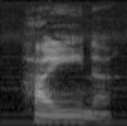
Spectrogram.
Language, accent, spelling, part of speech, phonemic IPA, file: English, US, hyena, noun, /haɪˈiːnə/, En-us-hyena.ogg
- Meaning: Any of the medium-sized to large feliform carnivores of the family Hyaenidae, native to Africa and Asia and noted for the sound similar to laughter which they can make if excited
